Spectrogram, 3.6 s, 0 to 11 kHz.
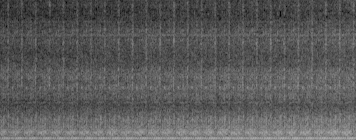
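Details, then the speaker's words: Audi Q7 3.0L diesel after swapping injectors between cylinders 4 and 1, revved then idling: uneven lumpy beat with repeating stumble, shaking; misfire followed injector to cylinder 1, faulty injector confirmed. "as you can see now we have a misfire on cylinder 1 cylinder one contribution SL balance cylinder one misfire detected"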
